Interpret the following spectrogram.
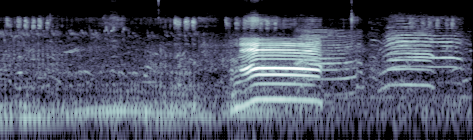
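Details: Sheep or lamb bleating twice: a loud, drawn-out wavering cry followed by a shorter, softer bleat, with a low hum and faint rustling beforehand.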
